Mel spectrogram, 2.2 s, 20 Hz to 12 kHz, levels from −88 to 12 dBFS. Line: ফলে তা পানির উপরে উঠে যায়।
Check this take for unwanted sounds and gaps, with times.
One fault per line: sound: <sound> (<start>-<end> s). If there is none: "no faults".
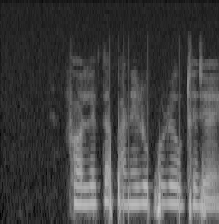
no faults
